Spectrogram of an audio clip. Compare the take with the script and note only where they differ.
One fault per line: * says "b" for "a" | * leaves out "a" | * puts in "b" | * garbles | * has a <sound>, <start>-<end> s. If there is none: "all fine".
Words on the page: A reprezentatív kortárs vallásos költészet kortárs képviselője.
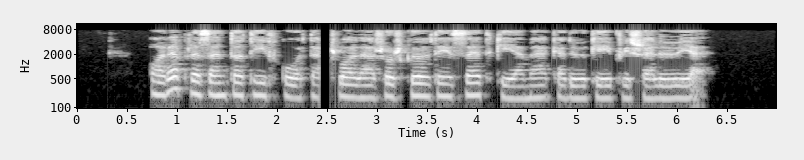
* has a dropout, 2.4-2.6 s
* says "kiemelkedő" for "kortárs"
